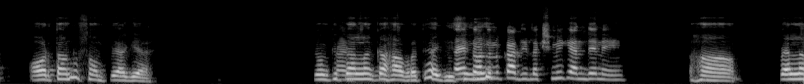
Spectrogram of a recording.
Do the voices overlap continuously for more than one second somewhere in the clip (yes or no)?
yes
